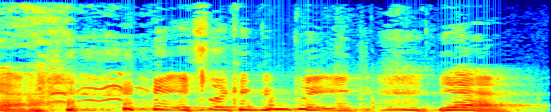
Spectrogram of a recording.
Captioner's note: laughing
